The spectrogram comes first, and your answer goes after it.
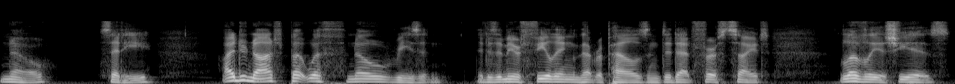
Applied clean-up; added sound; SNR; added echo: none; none; none; none.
